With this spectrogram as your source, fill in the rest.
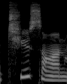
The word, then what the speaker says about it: Tucson: type Tucson, I'm like, I know that is not how Tucson is spelled. There's some silent letter in there.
